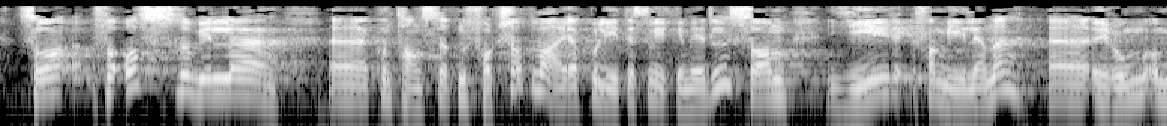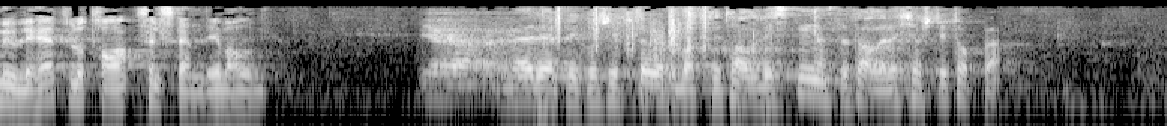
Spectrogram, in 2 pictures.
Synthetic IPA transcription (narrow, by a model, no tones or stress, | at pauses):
sɔfɔɾʔɔssɔʋɪl | kʰʊnt̪ʰɑnst̪œt̪nfɔʈʂɑt̪ːʋæːɾəɛt̪̚pʰʊliːt̪ɪskʋɪɾkəmɪd̪l̩sɔmjiːɾfɑmiːlɪənəɾʊmːɔ̰mʉːlɪheːt̪ʰːɪlɔt̪ʰɑːsɛlst̪ɛnd̪ɪəʋɑlɡ | mɛɾɛpʰlɪkʊʂɪft̪əɡoːʈɪlbɑːkət̪ʰɪlt̪ʰɑːləlɪst̪n̩nɛst̪ət̪ʰɑːləɾəçɛʂʈ̪ɪt̪ʰɔpːə̰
